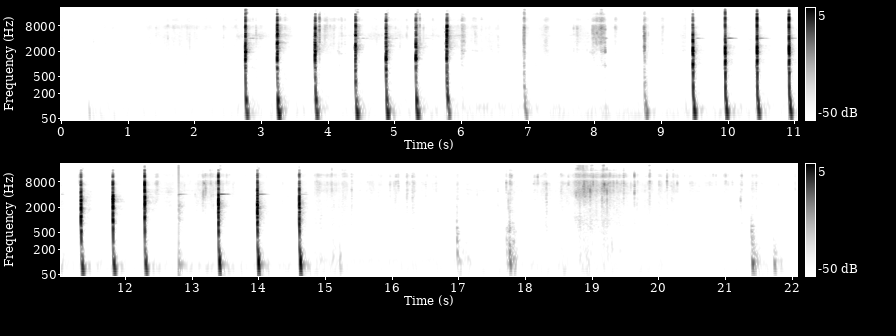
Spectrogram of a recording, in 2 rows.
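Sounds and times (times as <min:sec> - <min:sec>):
axe chopping wood: 0:02.8 - 0:06.0, 0:08.8 - 0:12.4, 0:13.4 - 0:14.8.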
